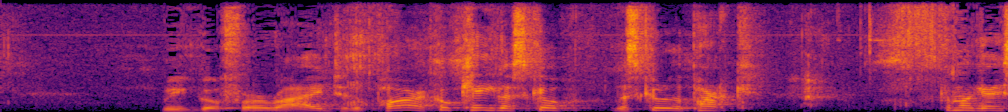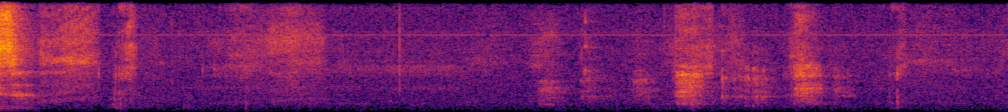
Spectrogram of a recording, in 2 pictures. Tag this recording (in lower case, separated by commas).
animal, dog, domestic animals, speech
